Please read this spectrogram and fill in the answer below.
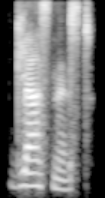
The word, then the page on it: glasnost: Indian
